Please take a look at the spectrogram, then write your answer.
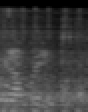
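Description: A Honda Click scooter engine running steadily after starting on the first try, with a close, fast, even mechanical chatter under a brief voice.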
